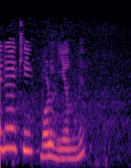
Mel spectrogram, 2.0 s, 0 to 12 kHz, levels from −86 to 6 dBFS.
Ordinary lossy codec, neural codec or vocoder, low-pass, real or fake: MP3, 32 kbps; none; 10.8 kHz; real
